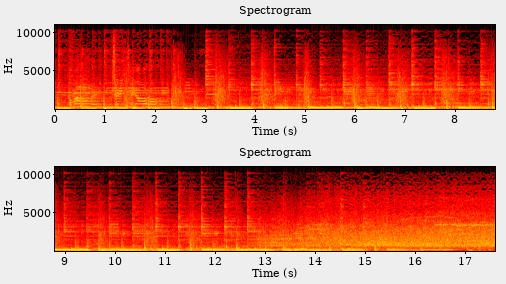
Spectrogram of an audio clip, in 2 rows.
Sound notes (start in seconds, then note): 12.5 audience applauding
